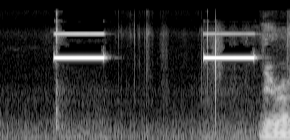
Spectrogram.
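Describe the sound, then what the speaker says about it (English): Two clear high electronic beeps from a PowerXL Grind & Go coffee maker signalling the brew is done, each about half a second and spaced well apart, near and loud, followed by a brief voice. "I'm expecting the beeps any second now here."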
